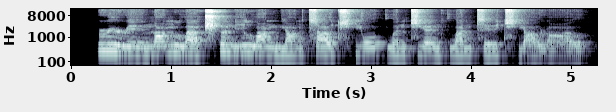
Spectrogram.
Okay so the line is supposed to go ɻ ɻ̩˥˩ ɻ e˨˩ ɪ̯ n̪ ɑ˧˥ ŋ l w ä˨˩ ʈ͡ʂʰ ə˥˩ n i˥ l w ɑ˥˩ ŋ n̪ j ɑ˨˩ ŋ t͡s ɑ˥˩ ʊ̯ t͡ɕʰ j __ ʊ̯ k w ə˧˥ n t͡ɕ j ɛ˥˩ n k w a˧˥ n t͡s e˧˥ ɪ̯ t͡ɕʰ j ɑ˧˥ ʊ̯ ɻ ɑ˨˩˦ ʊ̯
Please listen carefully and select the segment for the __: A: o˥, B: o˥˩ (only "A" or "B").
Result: A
